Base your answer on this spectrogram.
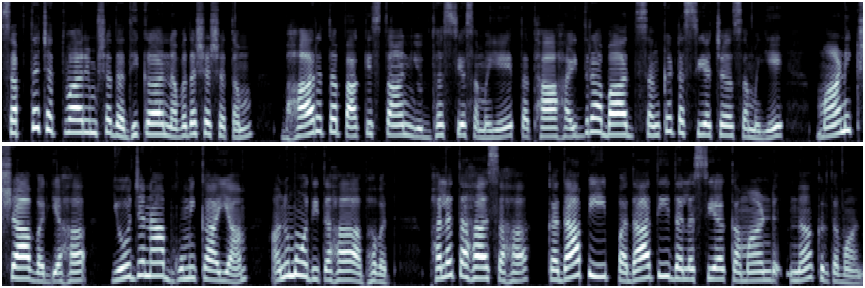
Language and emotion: Sanskrit, neutral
